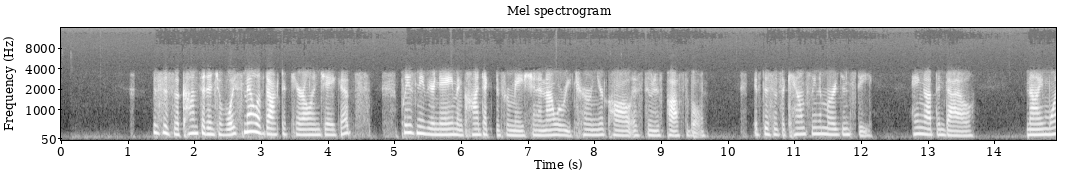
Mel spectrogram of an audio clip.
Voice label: Answering Machine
